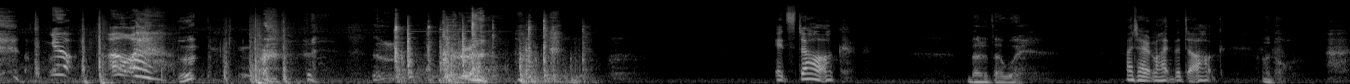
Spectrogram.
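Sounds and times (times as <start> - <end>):
speech: 0.1 - 3.2, 7.8 - 8.6, 9.7 - 10.4, 11.2 - 13.4
boxcar train mechanisms clanking as it starts moving: 3.8 - 6.0.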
